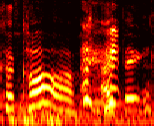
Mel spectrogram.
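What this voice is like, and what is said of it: Imitates a peacock's call. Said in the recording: “your best peacock impersonation”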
